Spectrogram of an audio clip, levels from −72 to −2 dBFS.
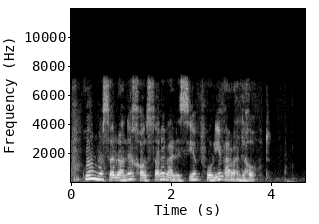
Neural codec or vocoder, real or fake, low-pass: codec, 16 kHz, 4 kbps, FunCodec, trained on Chinese and English, 50 frames a second; fake; 7.2 kHz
